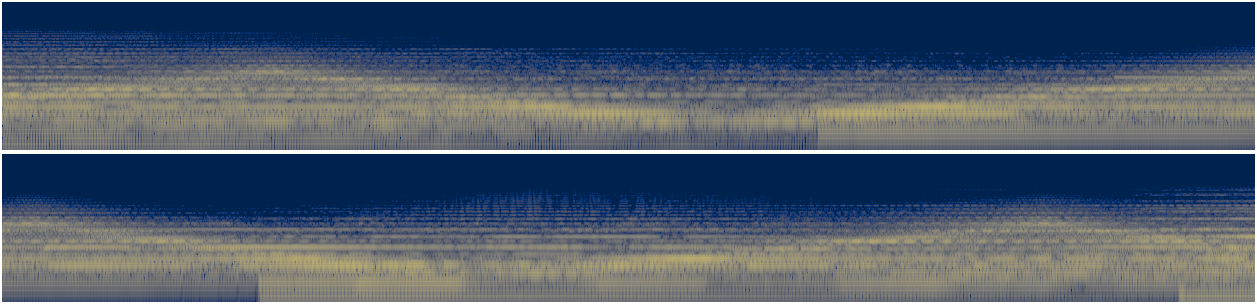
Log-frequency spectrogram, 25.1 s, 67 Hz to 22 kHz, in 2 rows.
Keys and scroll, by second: 5.9 n, 14.4 b, 17.8 m, 21.4 n.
